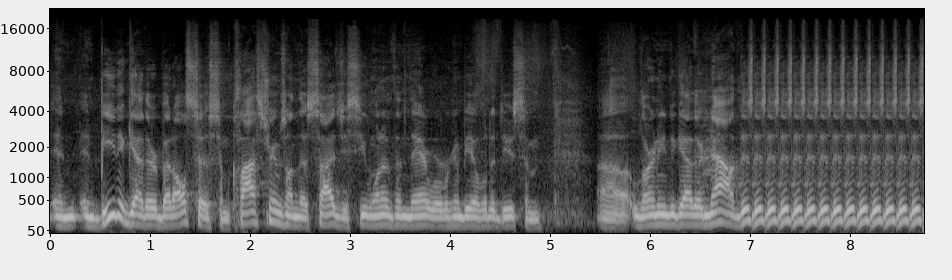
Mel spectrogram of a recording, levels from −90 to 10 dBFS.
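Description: At 7.03 s the audio locks into a broken-record loop and never gets out: a tiny slice of about 131 ms repeats back to back, 13 times, right through to the end. It comes across as a fast, mechanical stutter with no forward movement. Most likely the player or stream stalled and just kept replaying the last fragment it had buffered, so whatever should have followed is simply gone.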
